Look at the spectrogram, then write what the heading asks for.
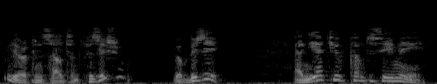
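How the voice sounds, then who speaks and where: An actor playing a wry, urbane medical officer of health in a radio drama, with a husky voice and a measured, donnish, gently teasing manner. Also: male voice, mid-range voice, huge pitch swings, exaggerated voice. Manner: droll, measured, donnish, given to quoting poetry. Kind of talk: BBC radio drama acting. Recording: dull, muffled radio recording.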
